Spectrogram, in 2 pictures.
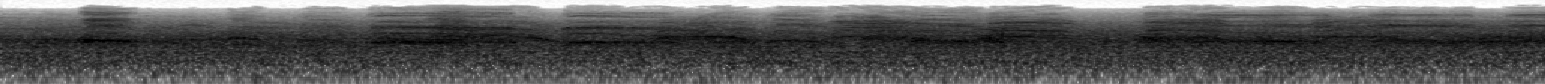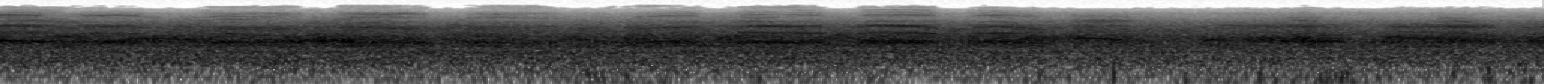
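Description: Birds calling over and over, about two calls a second, over the steady noise of breaking surf.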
